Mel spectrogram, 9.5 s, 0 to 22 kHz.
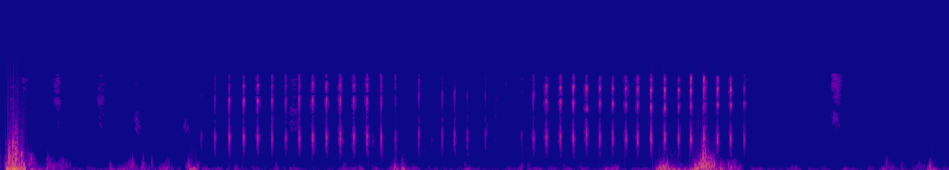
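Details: White stork pair bill-clattering in courtship at the nest, June 11, 2023: a fast, even train of hard wooden rattling knocks, about six per second, lasting several seconds, with low thumps and rustling before and after.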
